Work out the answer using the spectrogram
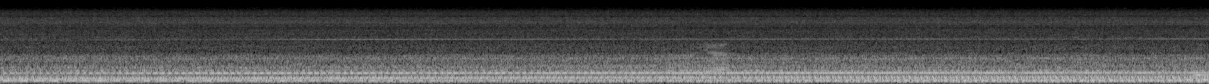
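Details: Miele W562 Prestige Plus 6 washer, large towel load on Cottons 95°C with Water Plus, Tide HE detergent: even steady hum, stable motor whine, no thumping or scraping; drum holding a normal full-speed spin.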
